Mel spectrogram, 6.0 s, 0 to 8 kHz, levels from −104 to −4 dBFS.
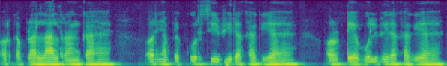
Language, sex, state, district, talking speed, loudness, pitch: Hindi, male, Jharkhand, Palamu, 190 wpm, -21 LUFS, 100 Hz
